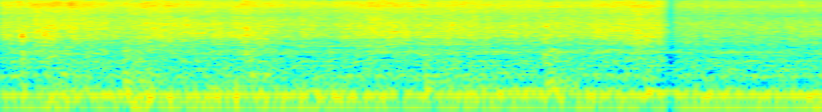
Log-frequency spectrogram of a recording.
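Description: Carrots stir-fried with ginger in a hot pan, a loud continuous sizzle with a brief dip near the end, close and without talk.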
